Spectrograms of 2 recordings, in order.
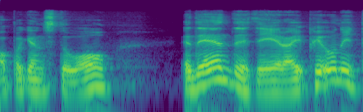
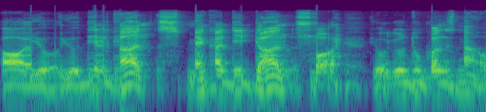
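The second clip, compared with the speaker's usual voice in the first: put-on a lightly done Jamaican accent, quoting the connect; 5 semitones lower than usual. Retelling the gun dealer's offer in a mild Jamaican accent. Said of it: "the guy with, like, the Jamaican accent".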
